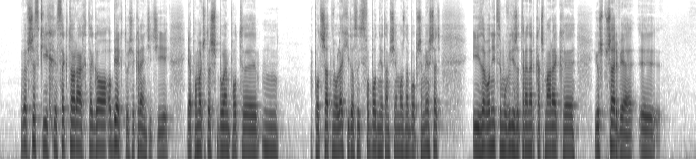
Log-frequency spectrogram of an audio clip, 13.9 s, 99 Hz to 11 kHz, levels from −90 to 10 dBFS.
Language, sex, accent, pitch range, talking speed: Polish, male, native, 115-130 Hz, 145 wpm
